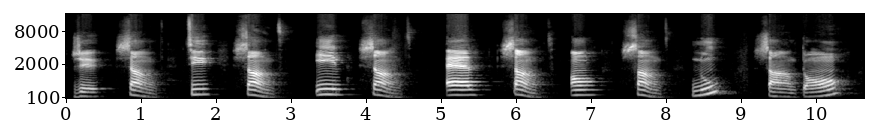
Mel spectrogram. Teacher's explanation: Okay, so you realize that we don't pronounce the ending except for the nous and the vous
